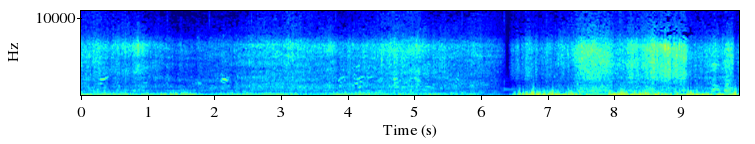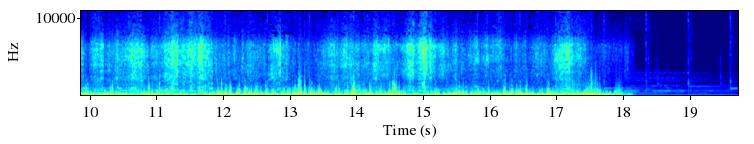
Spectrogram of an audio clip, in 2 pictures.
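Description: Wind rushing on a phone microphone together with surf on the shore. The sound drops out briefly about six seconds in and comes back louder.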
